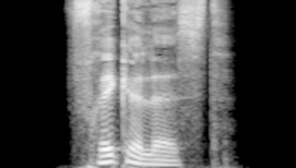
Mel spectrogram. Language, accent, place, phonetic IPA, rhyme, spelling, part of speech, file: German, Germany, Berlin, [ˈfʁɪkələst], -ɪkələst, frickelest, verb, De-frickelest.ogg
- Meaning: second-person singular subjunctive I of frickeln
